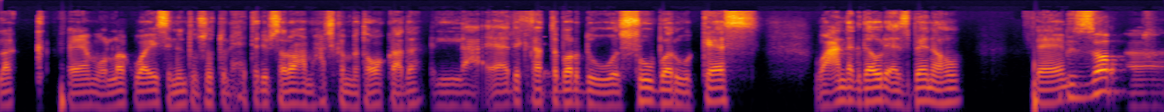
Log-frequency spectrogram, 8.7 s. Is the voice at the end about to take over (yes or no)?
yes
